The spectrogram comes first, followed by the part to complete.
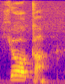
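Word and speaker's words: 評価: So what was the word for this hyoka? Evaluation assessment. And it's also ice cream with like the exact same pronunciation, right? And it's hyoka.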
